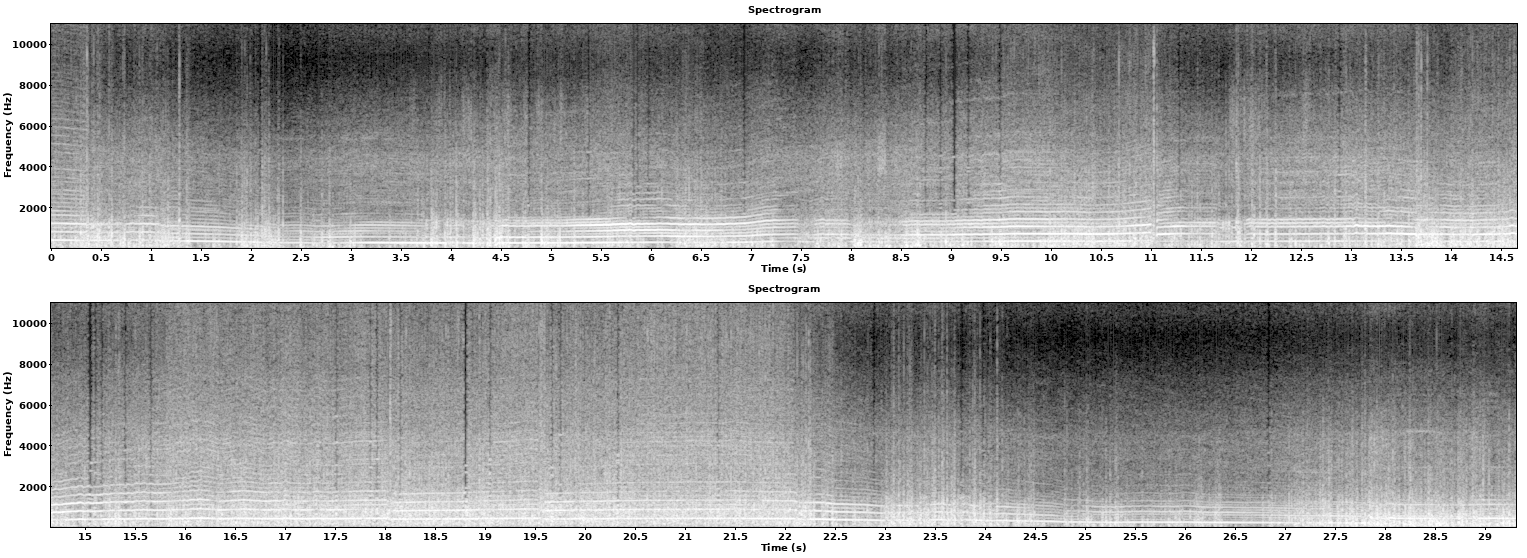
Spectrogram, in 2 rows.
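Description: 2009 BMW S1000RR's inline-four engine at racing revs, with wind rush. The revs drop early on and again from about two-thirds of the way through as the bike slows for corners. In between they climb steadily under hard acceleration, and they rise again near the end.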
